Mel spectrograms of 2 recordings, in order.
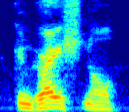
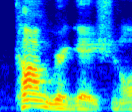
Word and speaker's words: congregational: Most of New England where where Sam lived were congressional churches, congregational I guess is the the proper pronunciation.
